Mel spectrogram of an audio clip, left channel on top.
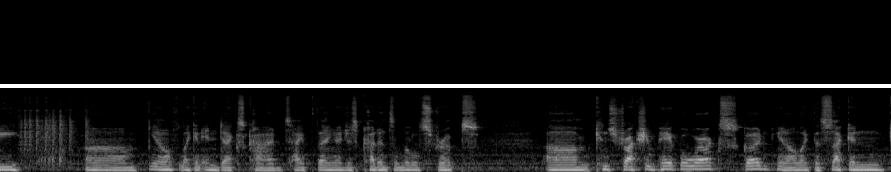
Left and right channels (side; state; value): left; silent; digital silence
